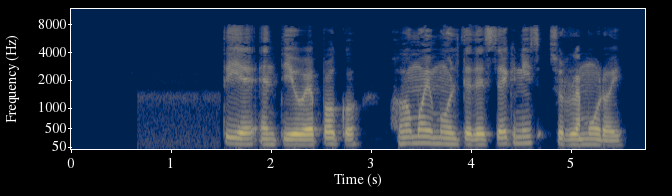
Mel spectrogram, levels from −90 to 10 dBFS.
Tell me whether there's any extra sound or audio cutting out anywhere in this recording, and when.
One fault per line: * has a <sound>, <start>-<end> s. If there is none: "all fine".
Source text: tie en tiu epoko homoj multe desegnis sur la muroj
all fine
